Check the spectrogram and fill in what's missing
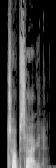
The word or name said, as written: TOPSEJLENES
